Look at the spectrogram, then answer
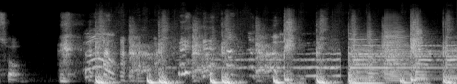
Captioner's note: both laughing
